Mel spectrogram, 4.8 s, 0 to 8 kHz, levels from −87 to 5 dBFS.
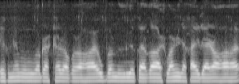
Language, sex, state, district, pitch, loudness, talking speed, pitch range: Hindi, male, Chhattisgarh, Raigarh, 130 Hz, -14 LUFS, 210 wpm, 125-130 Hz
